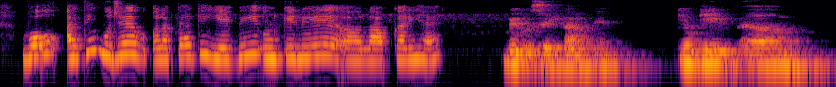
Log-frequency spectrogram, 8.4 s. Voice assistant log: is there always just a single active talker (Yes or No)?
Yes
